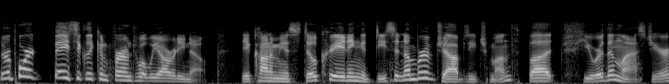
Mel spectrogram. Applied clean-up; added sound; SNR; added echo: none; none; none; none.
